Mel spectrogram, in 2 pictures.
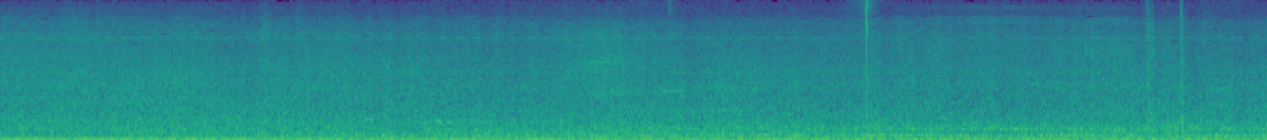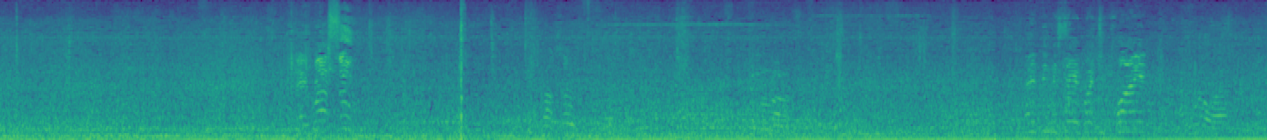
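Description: Steady low rumble of vehicles on the street, with indistinct voices now and then and a couple of sharp clicks late on.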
